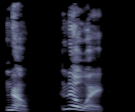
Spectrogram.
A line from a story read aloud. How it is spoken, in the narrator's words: Tony scoffs, waving a hand in disbelief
